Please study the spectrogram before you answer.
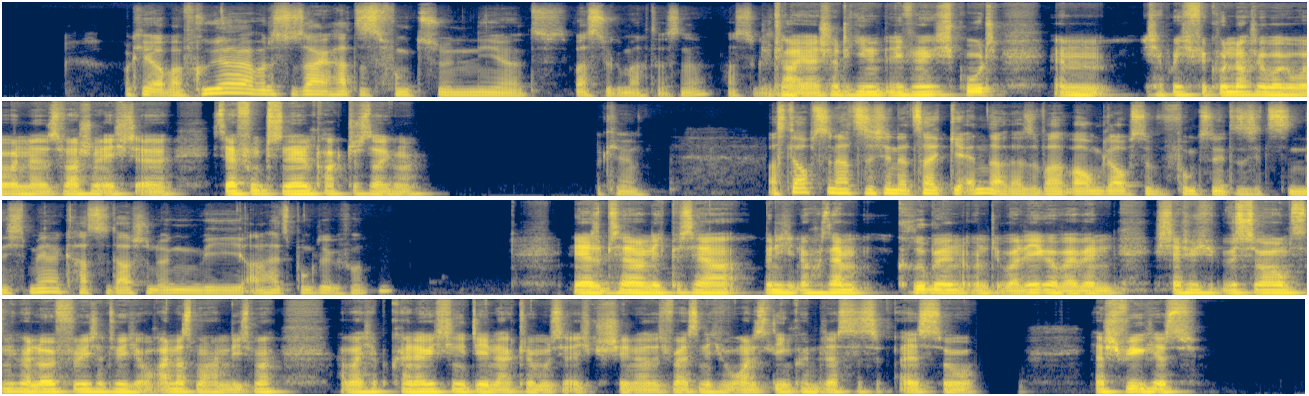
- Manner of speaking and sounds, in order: tapping
- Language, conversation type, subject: German, advice, Wie kann ich Motivation und Erholung nutzen, um ein Trainingsplateau zu überwinden?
